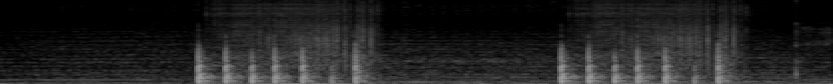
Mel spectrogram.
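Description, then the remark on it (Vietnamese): Two bursts of sharp knocks on a wooden door at night, each a quick series of six or seven raps, separated by a brief pause over a low steady hum. “Rồi bất ngờ có tiếng gõ cửa vang lên”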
